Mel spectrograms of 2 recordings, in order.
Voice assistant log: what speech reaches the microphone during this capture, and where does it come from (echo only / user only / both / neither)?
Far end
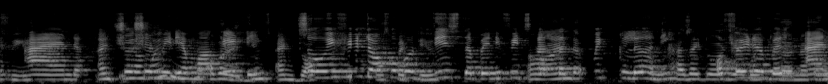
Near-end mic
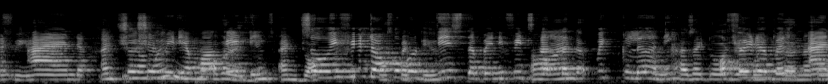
echo only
